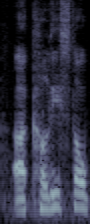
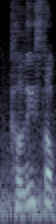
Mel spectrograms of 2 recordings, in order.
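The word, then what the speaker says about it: Callisto: they showed more footage an extended trailer of kalisto protocol i believe that's how you properly pronounce it it's by the people who made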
